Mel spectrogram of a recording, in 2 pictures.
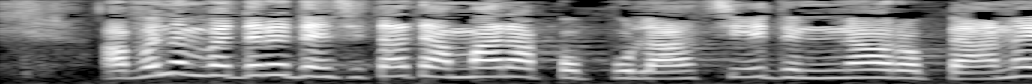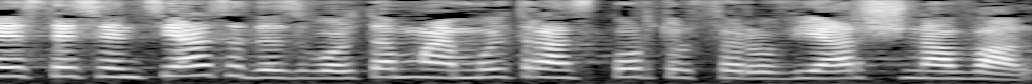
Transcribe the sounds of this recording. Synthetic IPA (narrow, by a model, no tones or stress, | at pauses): a̰vɨnd̪ɨnve̞d̪e̞ɾe̞d̪e̞nsit̪at̪eamaɾeapo̞pulat̪sije̞jd̪inununjaeoɾo̞peanəje̞st̪eːse̞nt̪sialsəd̪e̞zvo̞lt̪əmːajmult̪ːɾanspo̞rt̪ulfe̞ɾo̞viarʃinaval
